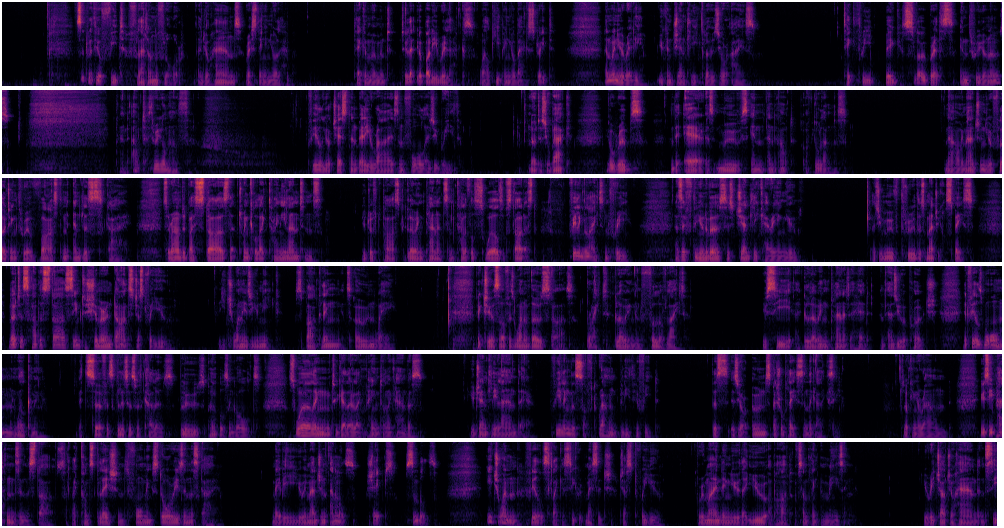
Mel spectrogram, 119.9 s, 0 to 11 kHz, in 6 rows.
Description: Galaxy Glam Meditation
TP05-meditation.mp3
